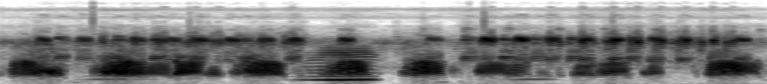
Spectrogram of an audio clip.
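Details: Narrow-mouthed frogs croaking in heavy rain while being caught in large numbers by torchlight. Loud, evenly pulsed bleats repeat about twice a second, with a longer honking call in the middle.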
